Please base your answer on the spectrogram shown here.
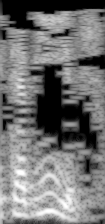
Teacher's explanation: لفظ كبير ترقيق الراء وصلا، أما وقفا فهي مرققة للجميع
